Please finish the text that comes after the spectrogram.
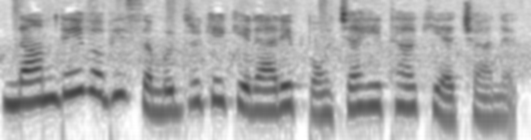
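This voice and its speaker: Female storybook narrator, emphatic, mid-pitched. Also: sing-song, moderate pace, warm tone, a little hiss or hum.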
